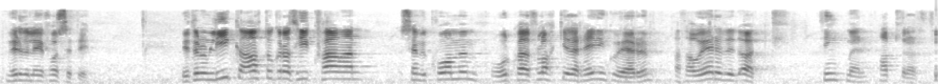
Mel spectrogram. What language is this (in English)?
Icelandic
